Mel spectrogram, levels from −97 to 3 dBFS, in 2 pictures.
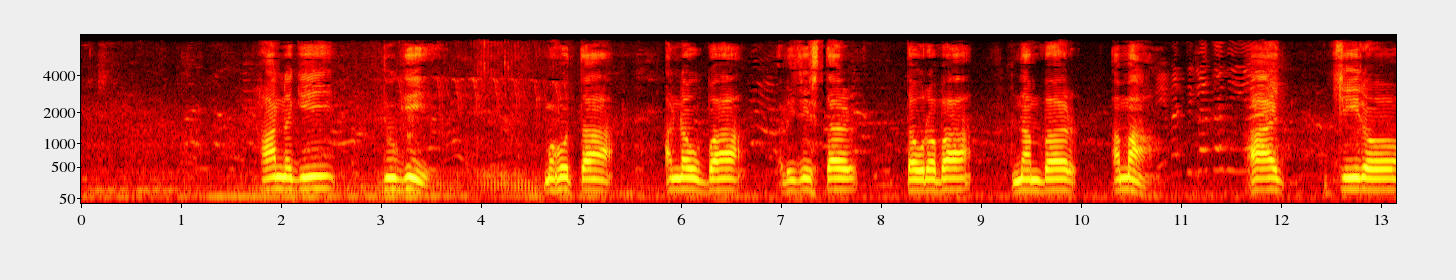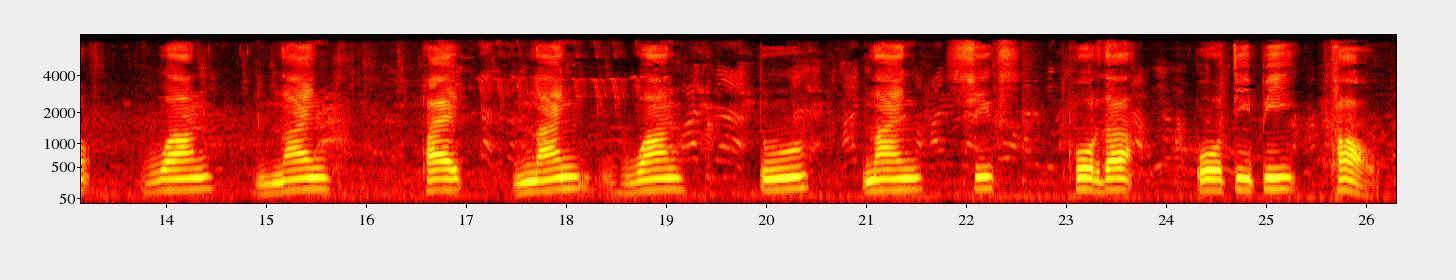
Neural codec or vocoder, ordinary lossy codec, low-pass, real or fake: none; AAC, 32 kbps; 7.2 kHz; real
